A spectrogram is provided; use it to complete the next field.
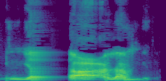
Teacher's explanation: Dengan suara yang tebal pada ya dan ain. Ya alam, tebal. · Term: mufakhamah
